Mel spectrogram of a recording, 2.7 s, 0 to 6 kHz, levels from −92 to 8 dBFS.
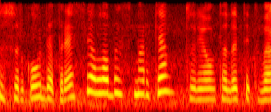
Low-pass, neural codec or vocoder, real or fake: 5.4 kHz; codec, 16 kHz, 6 kbps, DAC; fake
